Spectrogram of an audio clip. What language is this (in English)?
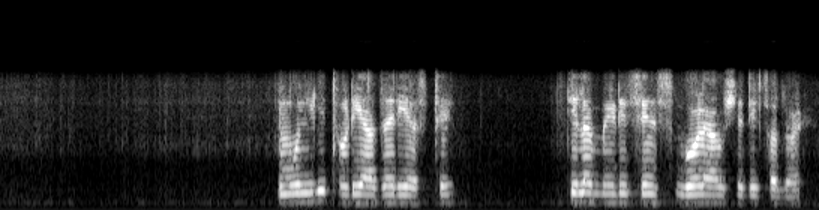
Marathi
